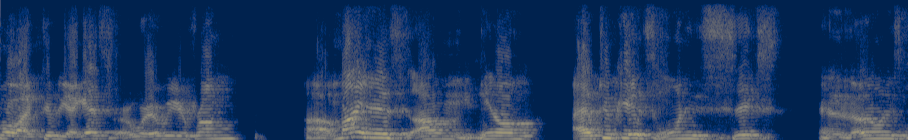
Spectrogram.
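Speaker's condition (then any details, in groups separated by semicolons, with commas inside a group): Cerebral palsy, severe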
